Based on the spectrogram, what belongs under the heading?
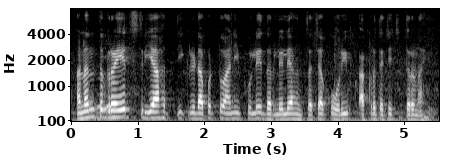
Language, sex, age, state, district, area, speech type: Marathi, male, 18-30, Maharashtra, Ratnagiri, rural, read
